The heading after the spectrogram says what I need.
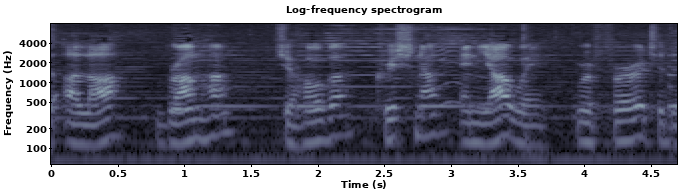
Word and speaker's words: Krishna: universe addressed as krishna in this part of india the name krishna is pronounced krsna because of different languages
